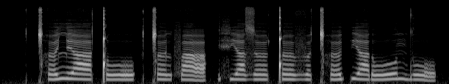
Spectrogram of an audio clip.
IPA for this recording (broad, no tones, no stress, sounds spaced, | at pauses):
ǀʰ œ lʲ aː ǃ o | ǀ œ l f a | fʲ aː z œː ǃ œ v œ ǀʰ œ pʲ aː ɾ oː n d o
